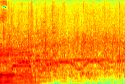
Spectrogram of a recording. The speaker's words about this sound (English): I had to get your applause back in there.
